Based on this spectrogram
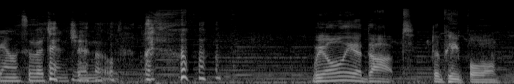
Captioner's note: laughing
